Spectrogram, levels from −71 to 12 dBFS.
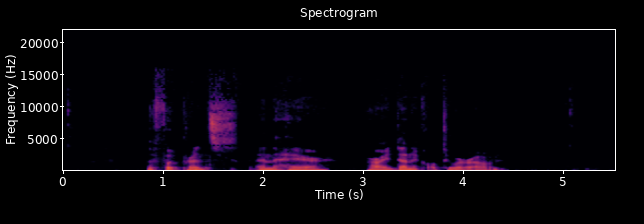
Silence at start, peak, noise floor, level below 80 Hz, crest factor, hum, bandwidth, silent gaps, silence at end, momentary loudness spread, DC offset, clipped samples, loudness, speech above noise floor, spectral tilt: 0.85 s; -8 dBFS; -66 dBFS; -62 dBFS; 22 dB; none; 16.5 kHz; none; 1.15 s; 11 LU; under 0.1%; under 0.1%; -29 LUFS; 38 dB; -5 dB/octave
